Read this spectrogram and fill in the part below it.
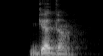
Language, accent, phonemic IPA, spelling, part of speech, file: French, France, /ɡa.dɛ̃/, gadin, noun, LL-Q150 (fra)-gadin.wav
- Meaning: fall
